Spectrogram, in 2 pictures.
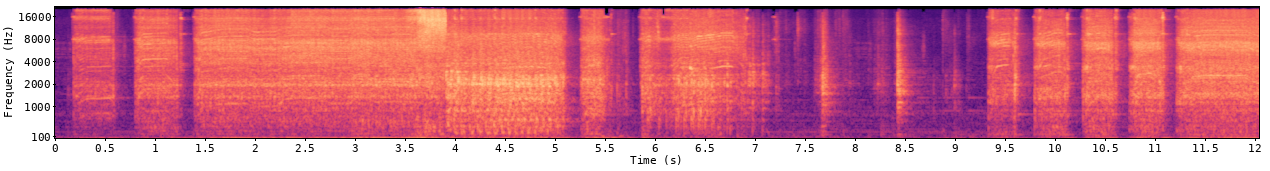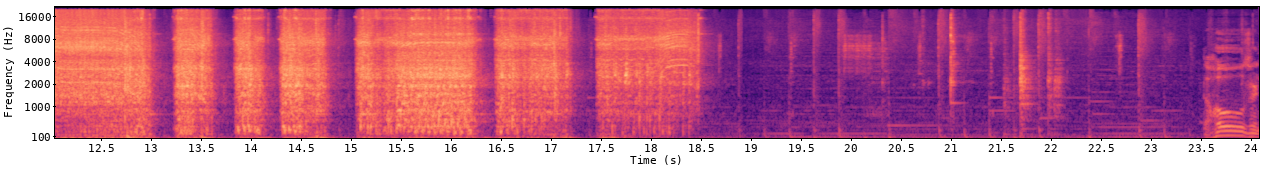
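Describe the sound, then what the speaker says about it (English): Drilling holes through an old spray paint can, with a steady mechanical whir and grinding that runs in bursts, broken by brief pauses and clanks, loud and close, fading toward quieter rattles near the end. "a center punch is used to create reference points before drilling the holes at the marked locations"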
